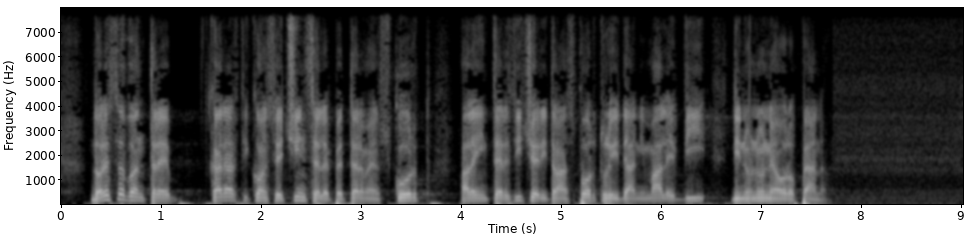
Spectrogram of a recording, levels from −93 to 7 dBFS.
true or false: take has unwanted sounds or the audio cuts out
false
